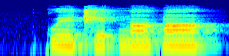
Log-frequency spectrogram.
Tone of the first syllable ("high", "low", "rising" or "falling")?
low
